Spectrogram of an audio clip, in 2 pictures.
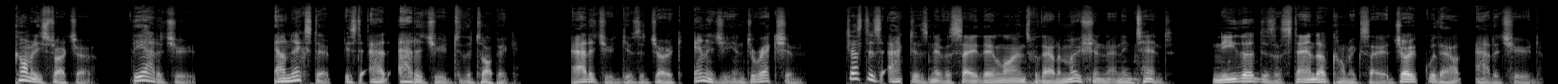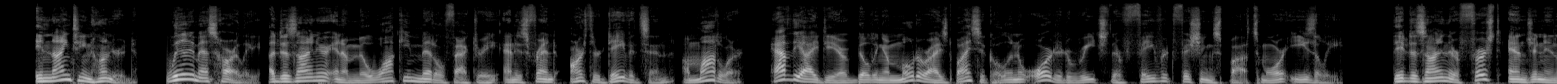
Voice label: english australian audiobooks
